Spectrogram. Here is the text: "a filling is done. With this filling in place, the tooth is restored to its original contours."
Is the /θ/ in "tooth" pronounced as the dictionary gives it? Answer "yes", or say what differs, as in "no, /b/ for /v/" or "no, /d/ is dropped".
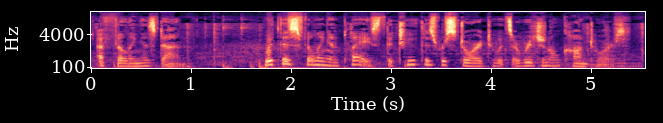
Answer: yes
